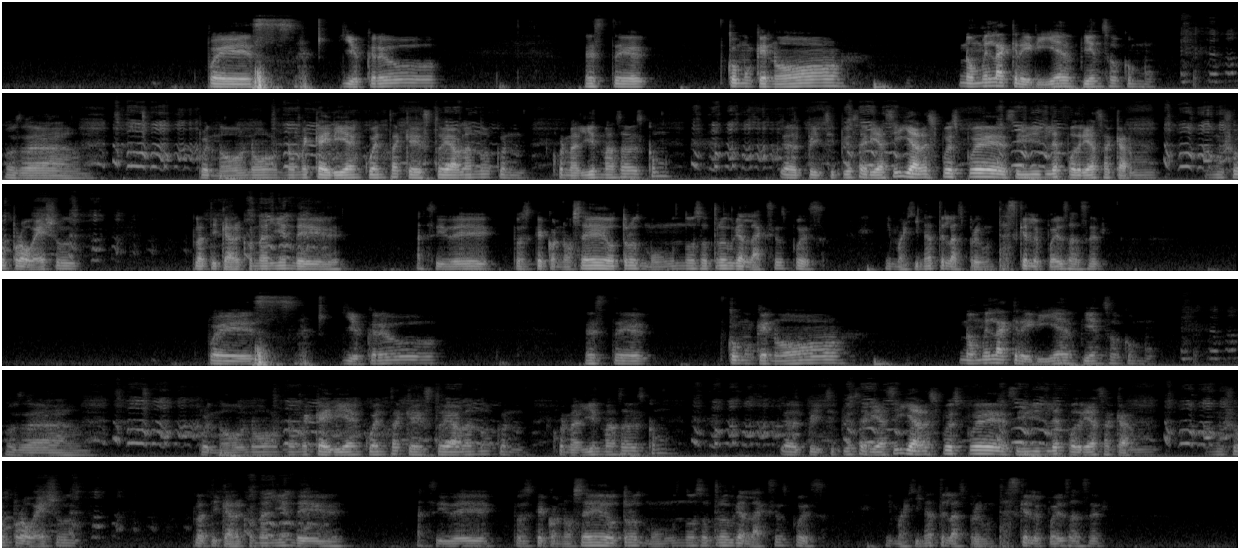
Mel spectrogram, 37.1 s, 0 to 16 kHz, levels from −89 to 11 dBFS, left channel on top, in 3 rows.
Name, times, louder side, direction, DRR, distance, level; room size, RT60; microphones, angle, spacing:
voice 1, 2.1-3.1 3.4-4.3 5.8-6.4 7.3-8.5 9.6-11.5 12.4-13.3 14.3-17.6 17.9-19.1 20.2-23.9 24.4-25.5 26.6-28.1 28.9-29.6 29.9-32.9 33.6-35.7, left 6 dB, 70° left, 0.3 m, -33 dB
sound 1, 9.0-24.9, left 1 dB, 10° left, 0.6 m, -58 dB
Laughter, 11.8-17.8 19.3-26.2 26.5-28.0, left 3 dB, 85° left, 0.8 m, -47 dB
5.4 x 2.4 x 2.8 m
head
